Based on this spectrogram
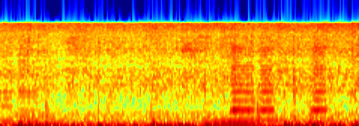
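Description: Sausage and egg scramble sizzles in a pan with a steady, dense crackling hiss that holds evenly from start to finish, with no talk over it.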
